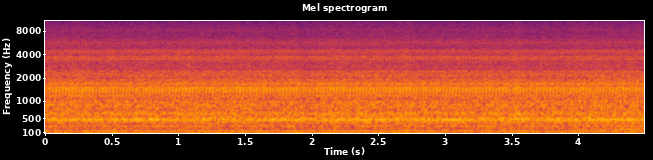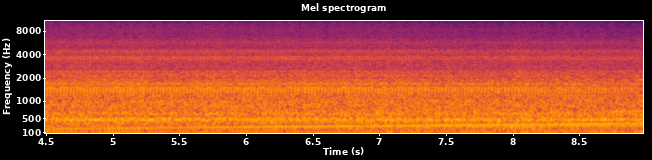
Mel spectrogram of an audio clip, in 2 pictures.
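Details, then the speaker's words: 2009 Volkswagen CC Sport idling just after startup: a loud, even whoosh of cooling fans running continuously from start, with a faint tone slowly rising. The owner suspects the SAM module or the ambient air temperature sensor. "so yeah you hear the fans more than anything they're late I don't know if I got a problem with Sam module this seems like they run continuously from when you started"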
